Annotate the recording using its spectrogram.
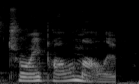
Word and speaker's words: Polamalu: The Muppets came out with this song where they were like intentionally mispronouncing his name. His name is Troy Polamalu.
